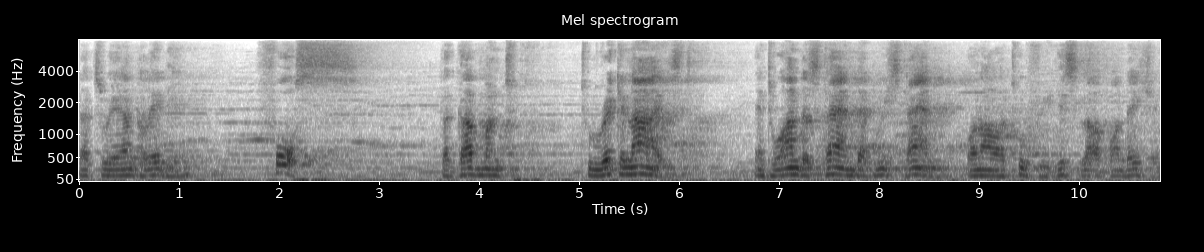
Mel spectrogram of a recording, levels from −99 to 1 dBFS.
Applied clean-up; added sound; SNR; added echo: none; none; none; reverberation time 2.4 s.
